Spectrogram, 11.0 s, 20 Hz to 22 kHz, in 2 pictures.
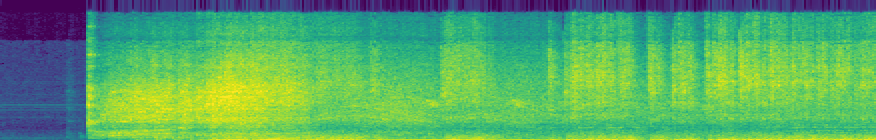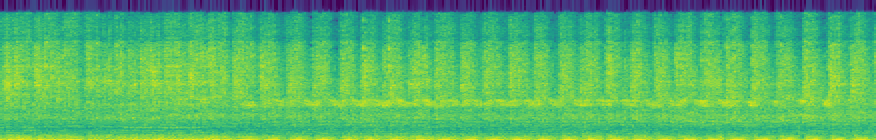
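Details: New Mazda 13B bridgeport rotary's first start, with a piggyback battery and accelerator held flat: cranks, catches, revs hard, then settles to a choppy but even idle while the cooling system is bled; healthy first start.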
